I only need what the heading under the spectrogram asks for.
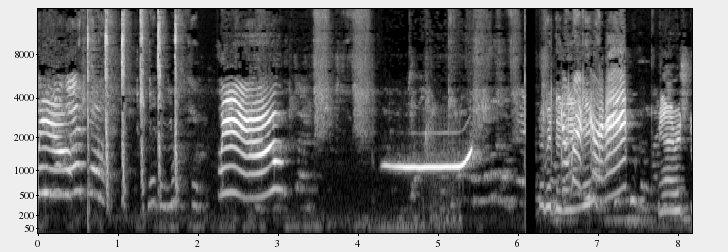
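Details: Indian ringneck parakeet kept indoors, talking and saying "Mitthu": quick clicks, then a pair of rich voice-like syllables, a long flat whistle sliding upward at the close, and a final burst of busy squawky chatter.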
